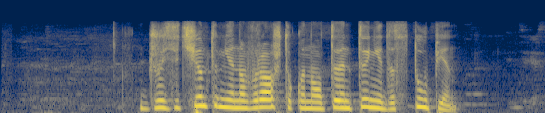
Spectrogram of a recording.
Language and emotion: Russian, angry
